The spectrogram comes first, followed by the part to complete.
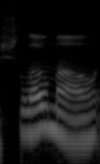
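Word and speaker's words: שלמה: how old it is this is a final o sound schlomo is the name solom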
